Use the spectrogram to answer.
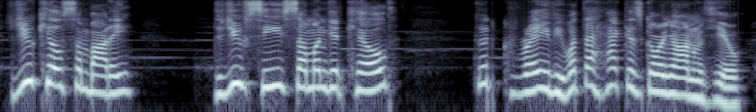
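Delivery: high, indignant mother interrogating; angry demand. Acted. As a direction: demand answers, scandalized. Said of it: "angrily cleared her throat and demanded".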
